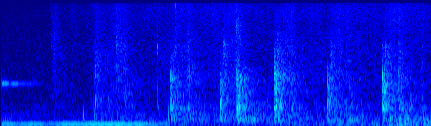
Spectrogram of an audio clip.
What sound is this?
Steps and stairs
steps, stairs, quiet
